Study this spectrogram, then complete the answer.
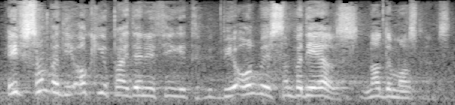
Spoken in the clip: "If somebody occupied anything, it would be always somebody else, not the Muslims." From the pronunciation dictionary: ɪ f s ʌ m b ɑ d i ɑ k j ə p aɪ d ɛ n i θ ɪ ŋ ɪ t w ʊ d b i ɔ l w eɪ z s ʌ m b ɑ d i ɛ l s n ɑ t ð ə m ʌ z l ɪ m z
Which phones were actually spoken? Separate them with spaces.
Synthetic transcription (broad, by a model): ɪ f s ʌ m b ɑ d i ɑ k j ə p aɪ d ɛ n i θ ɪ ŋ ɪ t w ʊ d b i ɔ l w eɪ z s ʌ m b ɑ d i ɛ l s n ɑ t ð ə m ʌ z l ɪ m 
